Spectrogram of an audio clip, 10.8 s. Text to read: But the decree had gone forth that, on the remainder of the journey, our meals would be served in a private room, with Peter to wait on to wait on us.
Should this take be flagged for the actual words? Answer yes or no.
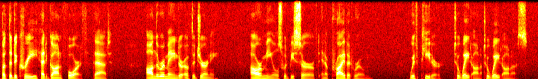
no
